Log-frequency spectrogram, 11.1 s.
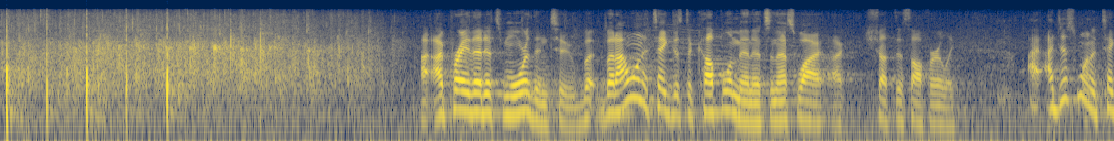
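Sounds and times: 
audience applause: 0.0 - 4.0
speech: 4.2 - 9.7, 10.3 - 11.1.

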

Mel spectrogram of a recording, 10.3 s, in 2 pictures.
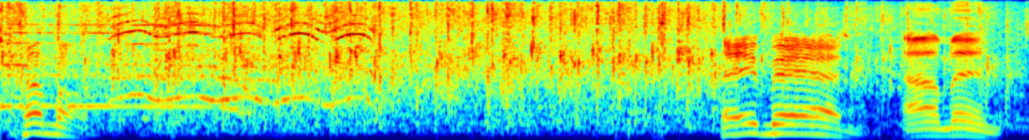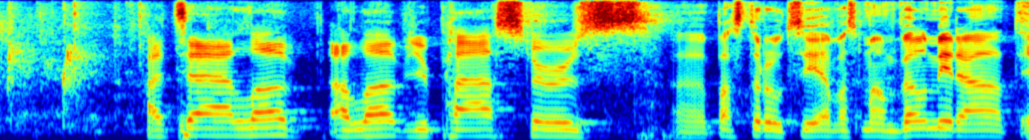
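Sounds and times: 
high cheer or whistle: 0.0 - 2.1
audience applause: 0.0 - 6.0
speech: 0.1 - 0.6, 3.6 - 5.1, 5.9 - 10.2.

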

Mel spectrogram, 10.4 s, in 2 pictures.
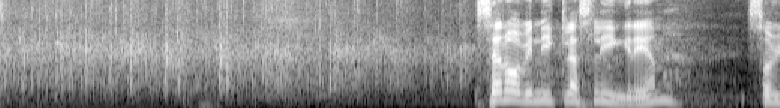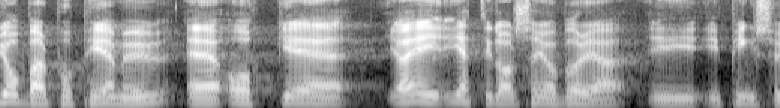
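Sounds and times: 
audience applause: 0.0 - 3.2
speech: 3.2 - 10.3.

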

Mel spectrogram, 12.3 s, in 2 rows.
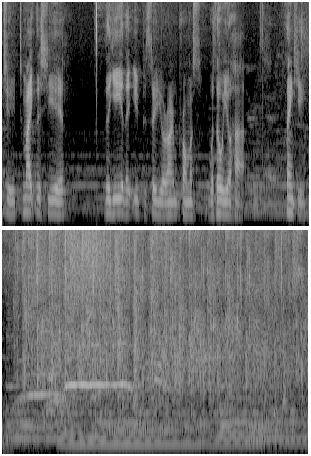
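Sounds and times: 
speech: 0.0 - 1.4, 2.0 - 6.4
sustained organ-like chords: 0.0 - 6.6, 7.2 - 12.2
audience applause: 6.2 - 12.2.

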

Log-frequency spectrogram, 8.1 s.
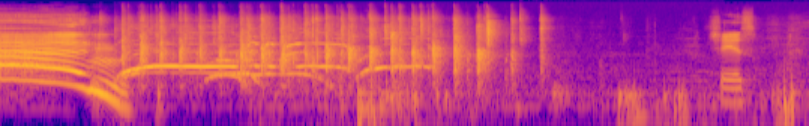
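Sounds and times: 
audience applause: 0.9 - 5.5.

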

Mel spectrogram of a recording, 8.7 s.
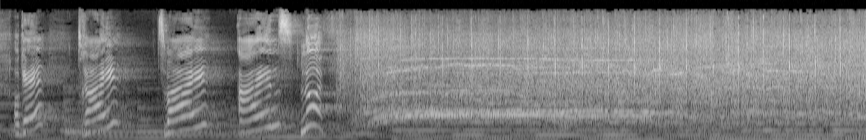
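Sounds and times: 
speech: 0.1 - 4.3
crowd applause: 3.4 - 8.6.

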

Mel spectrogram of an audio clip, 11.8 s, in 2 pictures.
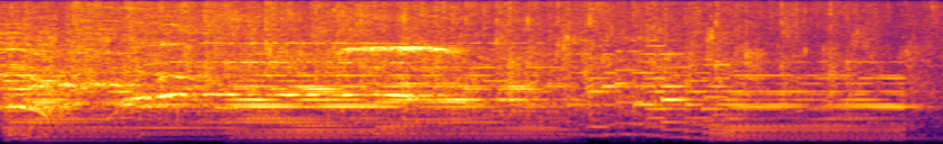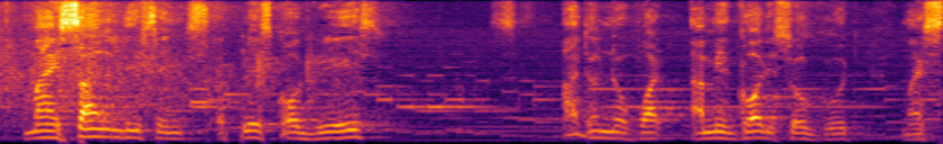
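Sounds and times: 
audience clapping: 0.0 - 8.0
speech: 6.1 - 8.4, 9.0 - 11.7.

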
